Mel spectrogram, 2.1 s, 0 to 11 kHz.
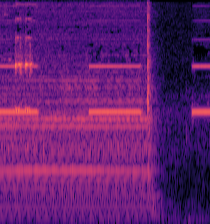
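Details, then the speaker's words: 1994–2000 Acura Integra after rewiring the fuel pump through a relay. At key-on, a steady high-pitched pump whine runs, drops out briefly, then returns evenly, with no smoke or burning. Normal fuel pump prime. "you hear that that's the fuel pump so that's a good thing the fuel pump turns on you don't see no smoking and then burning or nothing like that"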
